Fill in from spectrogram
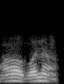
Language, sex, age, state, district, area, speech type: Nepali, male, 18-30, West Bengal, Jalpaiguri, rural, conversation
